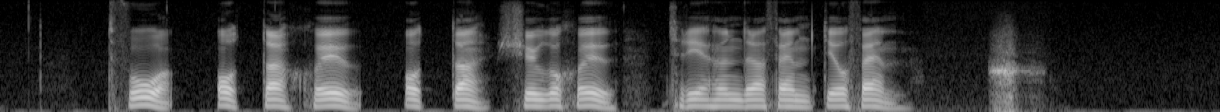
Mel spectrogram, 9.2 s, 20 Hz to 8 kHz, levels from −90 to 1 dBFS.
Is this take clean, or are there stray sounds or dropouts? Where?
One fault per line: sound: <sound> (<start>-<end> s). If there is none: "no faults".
sound: whoosh (7.4-7.9 s)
